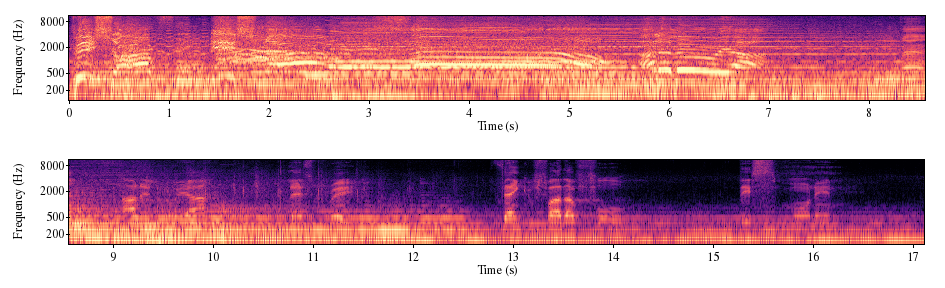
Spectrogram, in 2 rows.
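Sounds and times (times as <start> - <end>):
church congregation shouting and cheering to welcome a bishop: 0.0 - 11.6.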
